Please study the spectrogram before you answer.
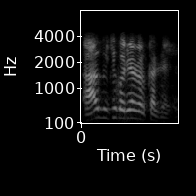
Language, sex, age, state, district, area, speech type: Odia, male, 45-60, Odisha, Nayagarh, rural, conversation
